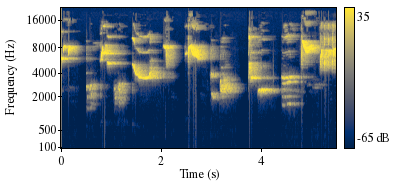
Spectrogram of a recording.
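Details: Orange-headed thrush delivering 'ngeplong' song in its natural voice, as a lure for lazy singers: choppy sequence of short high whistles alternating with lower fluty and buzzy notes, nearly continuous with brief gaps.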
